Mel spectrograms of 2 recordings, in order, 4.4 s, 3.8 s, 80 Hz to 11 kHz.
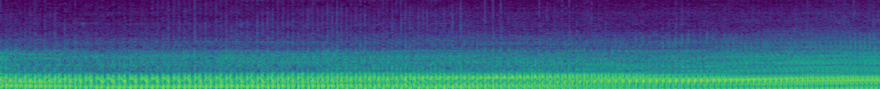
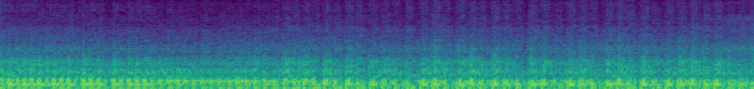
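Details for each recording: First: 1982 Honda Magna V45 VF750C V4 with straight pipe, after a short ride: idle has a slightly lumpy, wandering beat with pitch drifting upward; owner believes carb synchronization is needed. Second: 1982 Honda Magna V45 VF750C V4 with straight pipe, foil-sealed, cold start: loud, raspy, throbbing idle with open-pipe bark, firing evenly without misses; normal cold idle.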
